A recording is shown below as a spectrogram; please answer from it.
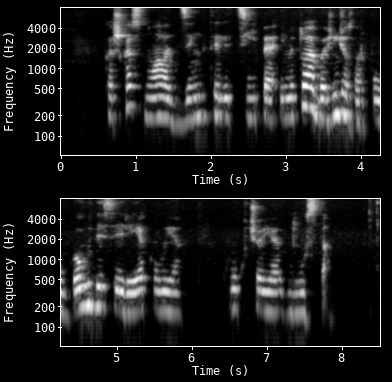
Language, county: Lithuanian, Kaunas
